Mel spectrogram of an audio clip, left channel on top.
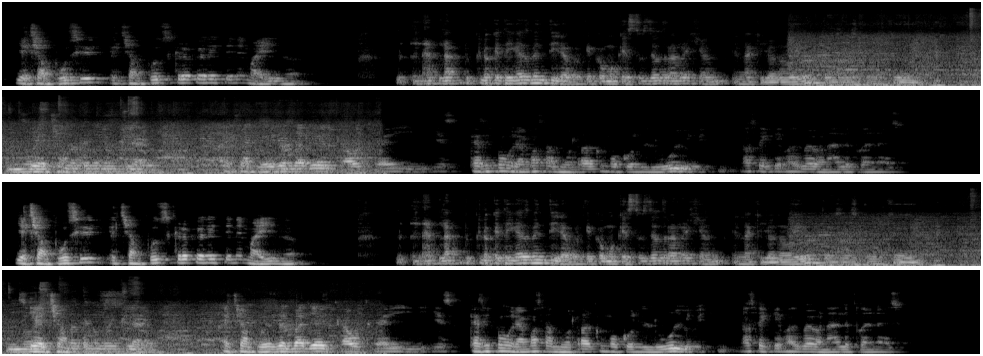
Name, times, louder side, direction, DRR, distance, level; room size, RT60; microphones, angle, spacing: voice 1, 0.1-3.0 10.1-10.7 12.0-16.8 17.2-18.8, right 5 dB, 65° right, 0.3 m, -24 dB
voice 2, 3.9-9.2 9.8-11.4, right 1 dB, 10° right, 0.7 m, -26 dB
sound 1, 7.8-13.6, left 2 dB, 70° left, 0.7 m, -32 dB
4.4 x 2.3 x 2.5 m
head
